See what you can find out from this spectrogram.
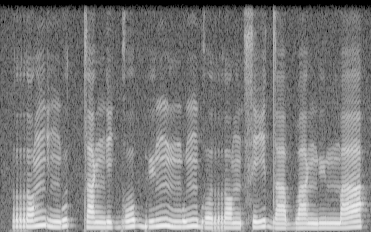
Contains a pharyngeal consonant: no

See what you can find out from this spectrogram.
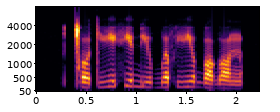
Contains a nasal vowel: no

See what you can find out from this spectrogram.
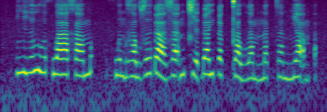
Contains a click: no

